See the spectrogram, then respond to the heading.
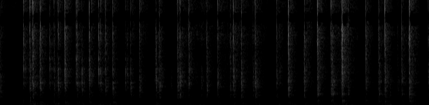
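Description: Long nails tap and scratch across the surface and raised edges of a large, flat, green glazed ceramic plate shaped like a Christmas tree, resting empty on a wooden table. The result is a quiet, rapid patter of bright, sharp clicks with almost no ring, mixed with brief scratchy strokes.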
